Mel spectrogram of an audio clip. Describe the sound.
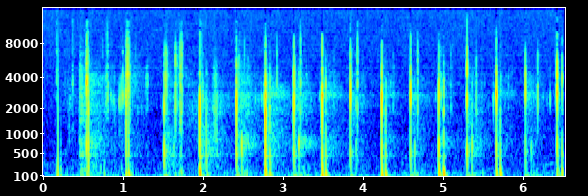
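Footsteps climb stairs to a first-floor room, many crisp, evenly spaced steps at a brisk, regular pace with no talk.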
